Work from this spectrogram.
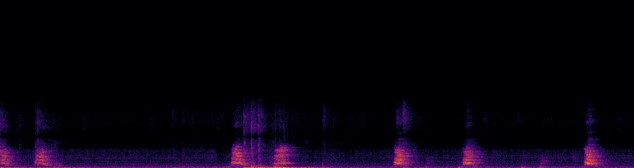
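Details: Playful Sheltie puppy of nearly six weeks, MacTavish, chasing older dog Sasha indoors while razzing penned puppies; short high yips spaced irregularly every one to two seconds, with a thumping scuffle and a paired yip near the middle.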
